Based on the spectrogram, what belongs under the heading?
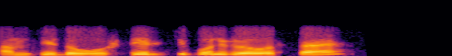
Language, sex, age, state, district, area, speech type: Marathi, male, 60+, Maharashtra, Amravati, rural, conversation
